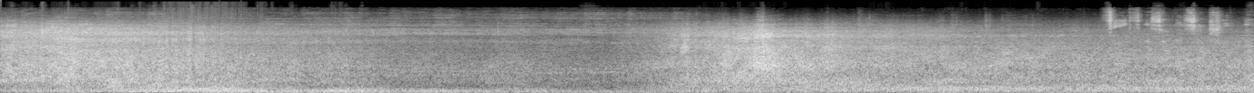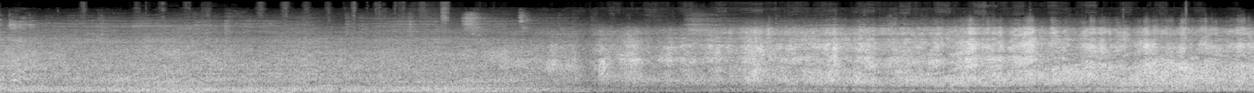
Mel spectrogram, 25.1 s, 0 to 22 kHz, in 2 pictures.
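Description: A C-17 cargo aircraft backs up on the ground at the CFB Cold Lake airshow, its engines roaring loud and continuous with shifting turbine tones, while crowd voices stay faint in the background.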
